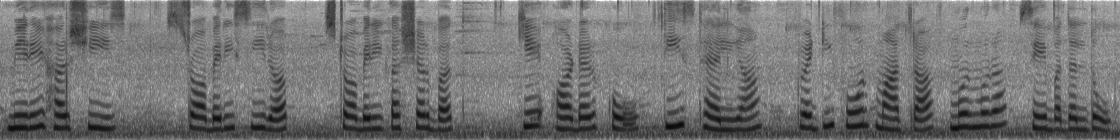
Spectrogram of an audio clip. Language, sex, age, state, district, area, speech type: Urdu, female, 18-30, Uttar Pradesh, Aligarh, urban, read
